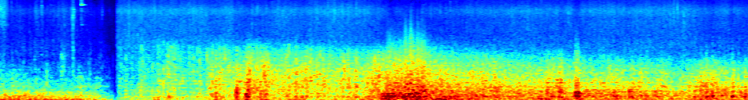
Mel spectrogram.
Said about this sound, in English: maybe that thunder is the little bass line in the music. Who knows?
